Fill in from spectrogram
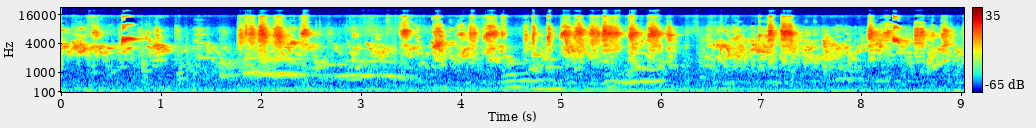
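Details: Chicks eating and playing chatter in thin, high chirps, overlapping in bursts separated by short lulls, with a few lower drawn-out whistles in the middle.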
